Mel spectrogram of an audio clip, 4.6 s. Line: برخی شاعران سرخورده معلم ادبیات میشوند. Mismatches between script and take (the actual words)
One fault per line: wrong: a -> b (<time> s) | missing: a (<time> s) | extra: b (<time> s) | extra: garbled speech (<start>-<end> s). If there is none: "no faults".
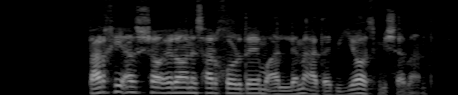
extra: از (1.2 s)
